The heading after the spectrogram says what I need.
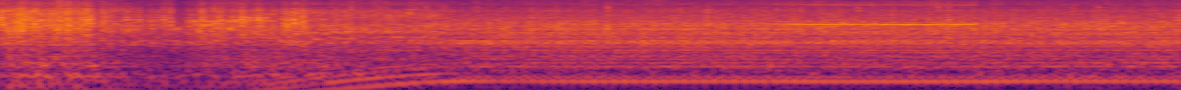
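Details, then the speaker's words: Sawmill hydraulic system after replacing a valve whose spool blew by, blowing out a plunger and leaking oil: engine revs and settles into a steady smooth hydraulic hum with no chatter. Cylinder now runs in and out without drifting. Fixed. "well it looks like that fixed a problem we have a guy that runs in and out uh all the time now like it's supposed to it does not drift like it was doing looks like that fixed a problem"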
